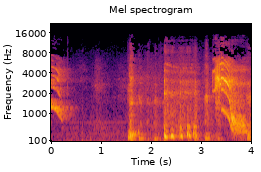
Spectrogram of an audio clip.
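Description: Playful vocal noises: an adult's low voice in short, rough bursts, and about three seconds in a toddler's single high shriek that slides steeply down in pitch.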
